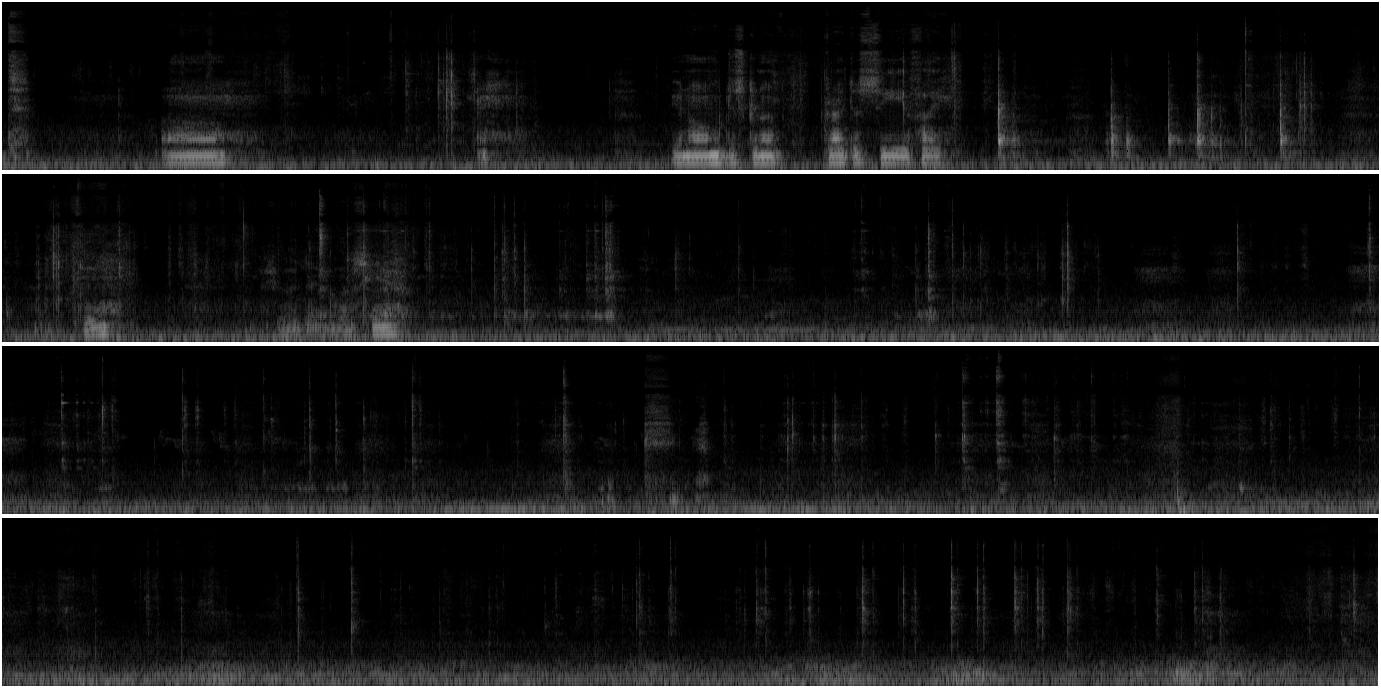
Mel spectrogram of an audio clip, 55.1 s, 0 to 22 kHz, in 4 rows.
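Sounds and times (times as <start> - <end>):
metallic clicks and clinks of tools: 7.1 - 25.1, 26.0 - 55.0.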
